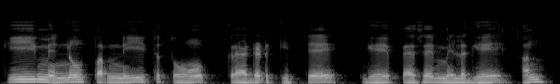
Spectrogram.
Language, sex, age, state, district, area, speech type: Punjabi, male, 45-60, Punjab, Gurdaspur, urban, read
